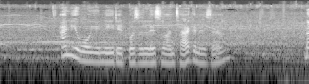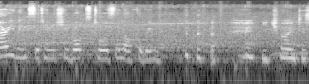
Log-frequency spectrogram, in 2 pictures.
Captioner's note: James laughs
